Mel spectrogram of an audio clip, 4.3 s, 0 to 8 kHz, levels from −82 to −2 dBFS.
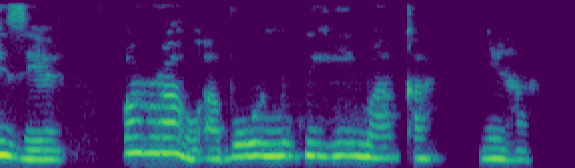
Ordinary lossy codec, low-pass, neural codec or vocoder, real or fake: none; 7.2 kHz; vocoder, 22.05 kHz, 80 mel bands, WaveNeXt; fake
